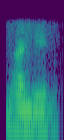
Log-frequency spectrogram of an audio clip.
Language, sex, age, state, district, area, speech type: Punjabi, male, 18-30, Punjab, Shaheed Bhagat Singh Nagar, urban, conversation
